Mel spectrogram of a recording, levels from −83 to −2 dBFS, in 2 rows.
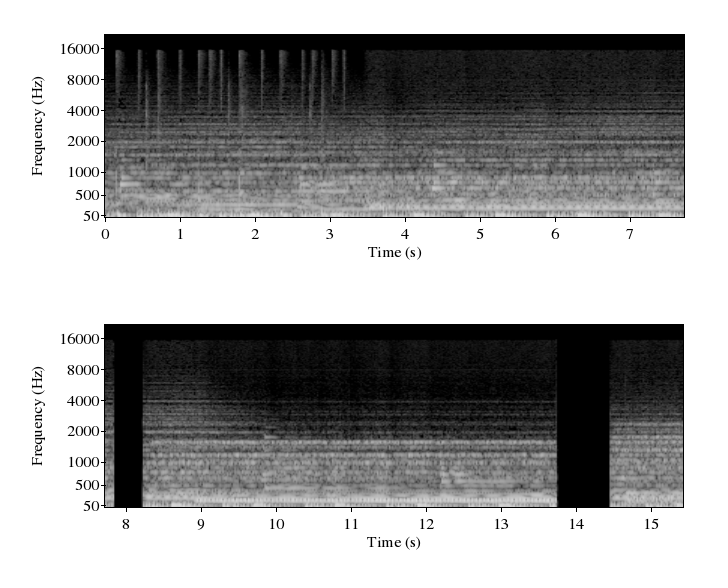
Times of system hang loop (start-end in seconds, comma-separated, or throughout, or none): none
